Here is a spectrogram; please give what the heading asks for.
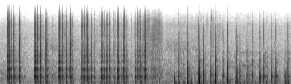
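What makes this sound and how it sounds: Fingers tap on a hardcover book in quick rolling bursts, first in dense clusters of rapid taps and then as sharper, more separated single taps. The knocks are short and dry with a low, hollow thud and almost no ring.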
